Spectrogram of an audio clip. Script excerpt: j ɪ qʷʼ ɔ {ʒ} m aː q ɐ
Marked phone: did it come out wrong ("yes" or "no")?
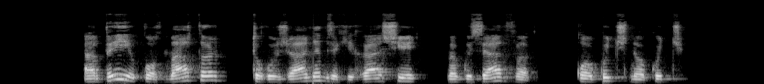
yes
